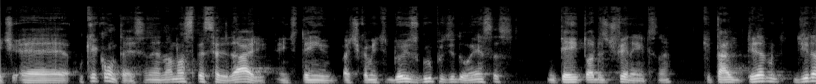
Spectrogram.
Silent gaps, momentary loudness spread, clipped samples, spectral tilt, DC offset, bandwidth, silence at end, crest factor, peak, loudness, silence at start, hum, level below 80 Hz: none; 12 LU; under 0.1%; -6 dB/octave; under 0.1%; 16 kHz; 0 s; 18 dB; 0 dBFS; -18 LUFS; 0 s; none; -50 dBFS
